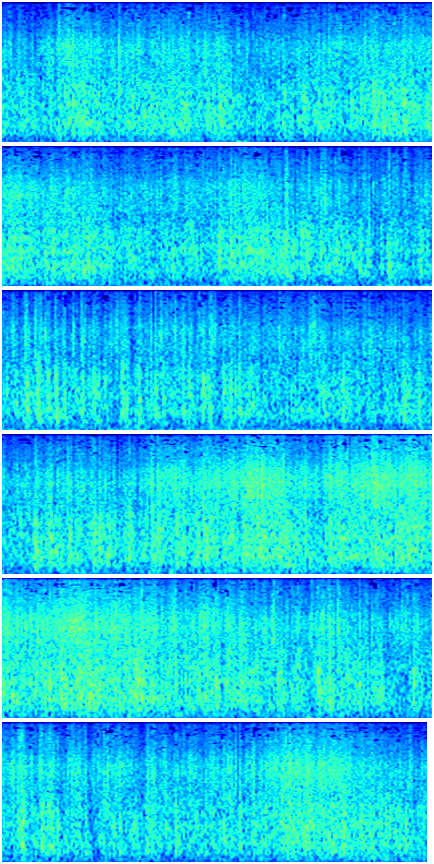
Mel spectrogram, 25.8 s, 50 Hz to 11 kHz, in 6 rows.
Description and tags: Sound of rain inside a car (Roof). Loop (00:25sc). Others "rain inside car" sounds :
Gear : Rode NT4.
